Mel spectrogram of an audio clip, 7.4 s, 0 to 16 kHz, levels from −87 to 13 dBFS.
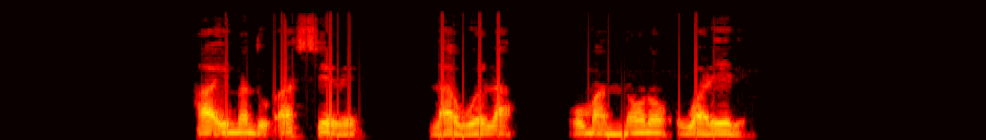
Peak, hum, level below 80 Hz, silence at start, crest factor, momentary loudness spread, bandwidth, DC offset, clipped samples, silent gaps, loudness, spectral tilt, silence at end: -8 dBFS; none; -60 dBFS; 1.5 s; 20 dB; 10 LU; 11.5 kHz; under 0.1%; under 0.1%; 3.90-4.25 s; -25 LUFS; -7 dB/octave; 1.8 s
